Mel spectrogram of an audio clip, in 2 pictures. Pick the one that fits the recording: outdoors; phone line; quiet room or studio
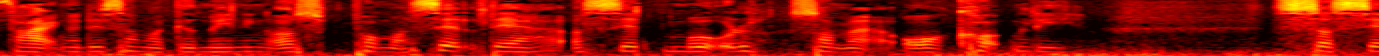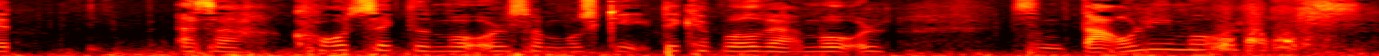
outdoors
